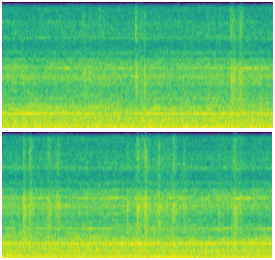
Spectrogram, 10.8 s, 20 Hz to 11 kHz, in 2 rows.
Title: Litter Robot 3 - Popping noises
